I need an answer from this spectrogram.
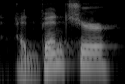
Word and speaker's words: adventure: We pronounce the TU with the ch sound, like chicken, when there's no stress after the T. In these words, there's no stress after the T, so we pronounce it ch.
